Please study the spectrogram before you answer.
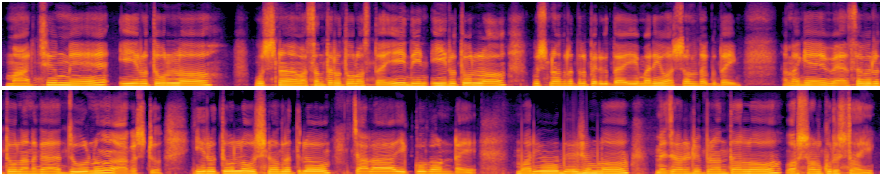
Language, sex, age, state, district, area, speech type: Telugu, male, 18-30, Andhra Pradesh, Eluru, urban, spontaneous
